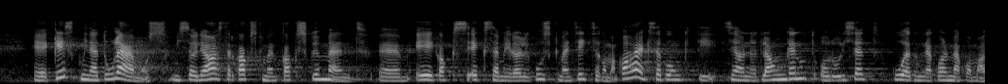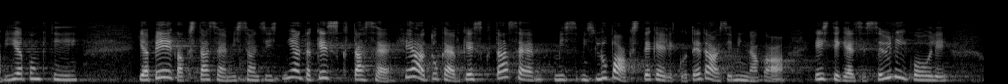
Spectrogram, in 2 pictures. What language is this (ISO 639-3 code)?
est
